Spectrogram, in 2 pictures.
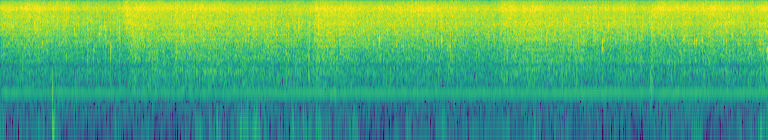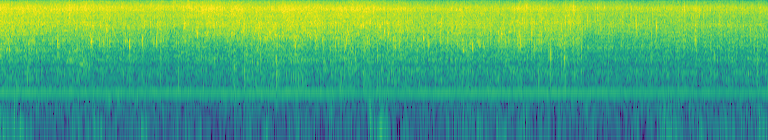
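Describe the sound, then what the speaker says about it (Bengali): Koi fish frying in hot oil, the same oil used to fry raw banana, give a loud, continuous close sizzle that holds steady throughout. "এবার ওই তেলেতেই আমি মাছগুলো দিয়ে ভেজে নেব"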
